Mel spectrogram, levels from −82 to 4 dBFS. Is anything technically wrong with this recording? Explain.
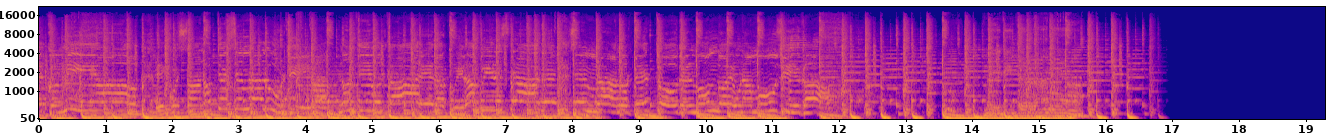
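Yes. Hard clipping runs through the whole clip. The signal was driven about 3 dB past what one stage could carry, so a few percent of samples hit the ceiling and their peaks were sliced flat. Those squared-off tops add harmonics high in the spectrum, heard as a gritty crackle on each loud moment rather than a constant fuzz. It persists until the sound eases out in a gentle fade from around 16 s to 17.01 s.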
